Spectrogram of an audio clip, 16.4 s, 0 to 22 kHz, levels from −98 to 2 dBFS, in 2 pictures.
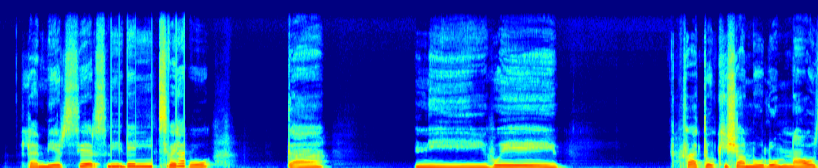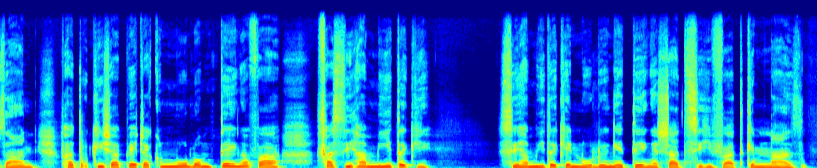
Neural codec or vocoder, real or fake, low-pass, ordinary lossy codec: none; real; 19.8 kHz; none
